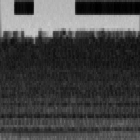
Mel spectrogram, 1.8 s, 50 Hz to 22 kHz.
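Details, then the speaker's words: Drukov spindle on a surface grinder, driven by a spliced urethane belt from a VFD-controlled drive motor at 1800 rpm, spindle about 3600 rpm. Even, steady hum with clean tones and light hiss, no knocking or grinding; quiet, normal spindle. "The drive motor is running at 1800 RPMs, and the spindle here is running at for about 3600 RPMs, and you can hear that it's nice and quiet."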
